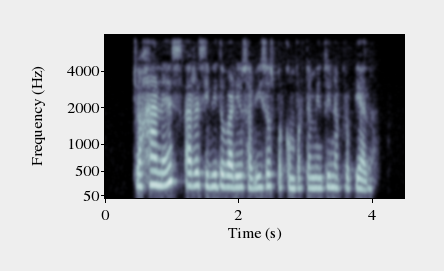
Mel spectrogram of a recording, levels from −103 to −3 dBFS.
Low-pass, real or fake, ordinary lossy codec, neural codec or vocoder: 7.2 kHz; real; Opus, 64 kbps; none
